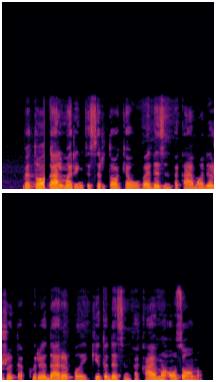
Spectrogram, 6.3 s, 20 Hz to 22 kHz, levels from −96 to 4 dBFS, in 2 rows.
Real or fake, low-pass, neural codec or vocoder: fake; 10.8 kHz; vocoder, 48 kHz, 128 mel bands, Vocos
